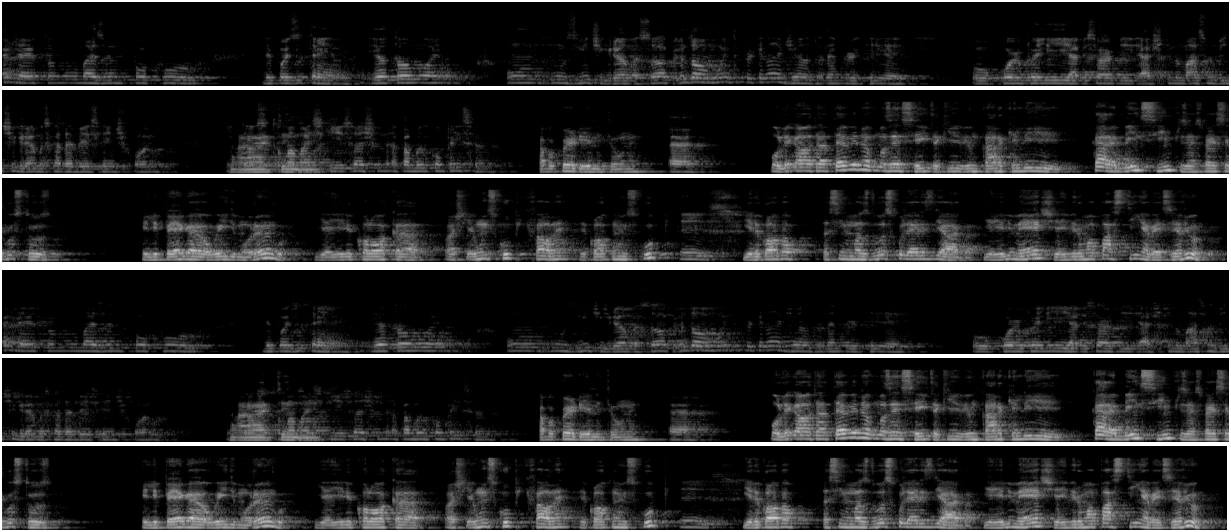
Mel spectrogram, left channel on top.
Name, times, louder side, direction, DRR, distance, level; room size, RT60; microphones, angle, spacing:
voice 1, 0.0-2.2 2.6-9.3 9.7-13.9 14.5-17.2 18.9-19.3 31.3-32.0, left 2 dB, 35° left, 5.7 m, -42 dB
voice 2, 14.5-15.4 17.6-18.7 20.0-22.9 23.2-25.0 25.9-27.4 27.7-31.1 32.0-36.6, right 2 dB, 20° right, 1.0 m, -27 dB
28.0 x 26.5 x 6.2 m
head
